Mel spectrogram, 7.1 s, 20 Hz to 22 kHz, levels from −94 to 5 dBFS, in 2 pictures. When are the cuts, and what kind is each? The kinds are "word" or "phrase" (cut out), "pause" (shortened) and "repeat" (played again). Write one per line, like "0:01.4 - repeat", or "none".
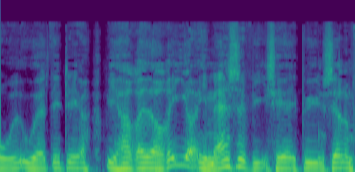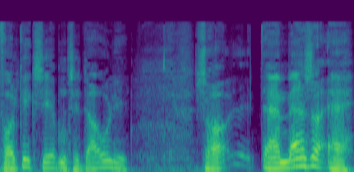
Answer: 0:01.0 - pause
